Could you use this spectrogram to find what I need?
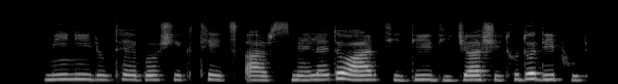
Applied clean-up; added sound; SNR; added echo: neural mask model DeepFilterNet 3.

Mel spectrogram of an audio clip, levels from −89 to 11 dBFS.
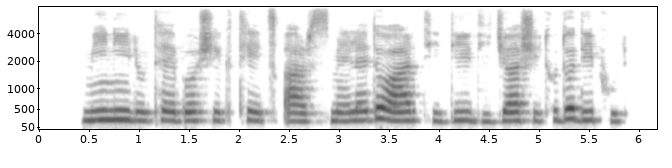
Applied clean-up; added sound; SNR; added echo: none; none; none; none.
